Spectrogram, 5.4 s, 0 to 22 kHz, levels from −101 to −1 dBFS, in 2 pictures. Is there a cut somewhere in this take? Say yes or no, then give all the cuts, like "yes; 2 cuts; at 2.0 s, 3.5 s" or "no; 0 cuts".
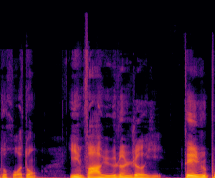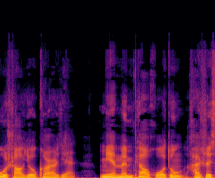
yes; 1 cut; at 2.3 s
